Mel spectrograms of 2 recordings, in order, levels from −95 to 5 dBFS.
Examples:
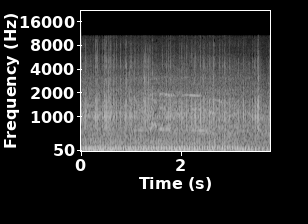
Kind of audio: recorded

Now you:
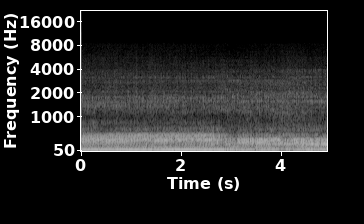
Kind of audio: remade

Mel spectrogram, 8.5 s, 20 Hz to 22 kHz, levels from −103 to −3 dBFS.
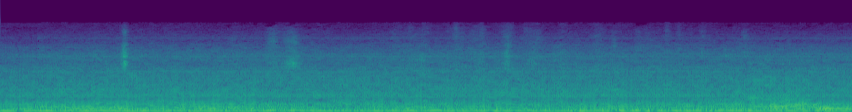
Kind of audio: remade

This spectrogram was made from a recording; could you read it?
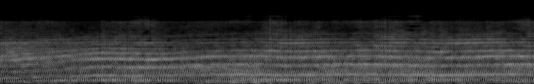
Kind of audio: remade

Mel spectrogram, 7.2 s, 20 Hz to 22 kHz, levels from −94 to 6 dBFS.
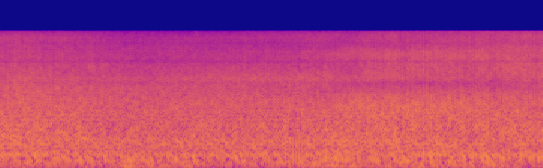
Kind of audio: remade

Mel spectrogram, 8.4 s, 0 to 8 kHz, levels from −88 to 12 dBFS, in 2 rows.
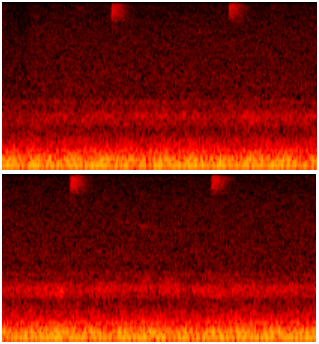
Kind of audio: recorded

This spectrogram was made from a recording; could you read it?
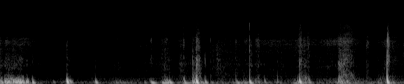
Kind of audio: recorded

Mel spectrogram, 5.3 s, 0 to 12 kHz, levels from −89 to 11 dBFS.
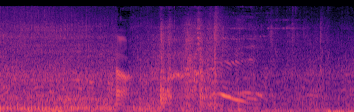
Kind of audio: recorded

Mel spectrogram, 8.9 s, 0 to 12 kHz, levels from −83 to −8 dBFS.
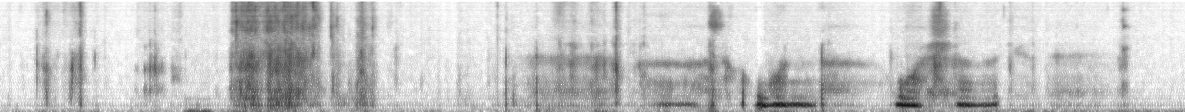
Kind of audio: remade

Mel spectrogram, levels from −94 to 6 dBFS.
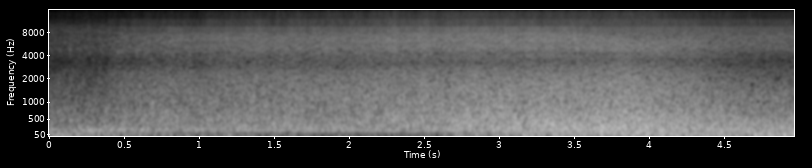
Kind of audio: recorded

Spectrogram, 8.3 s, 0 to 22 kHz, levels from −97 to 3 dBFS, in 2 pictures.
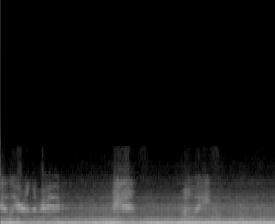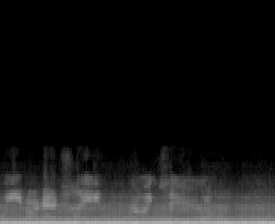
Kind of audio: remade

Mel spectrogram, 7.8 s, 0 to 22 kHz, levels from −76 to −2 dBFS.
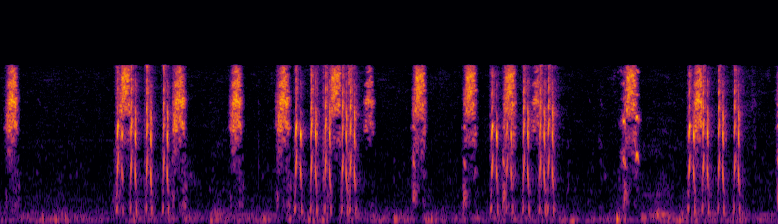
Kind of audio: recorded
